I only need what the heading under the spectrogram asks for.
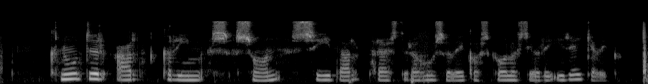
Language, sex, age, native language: Icelandic, female, 15, Icelandic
